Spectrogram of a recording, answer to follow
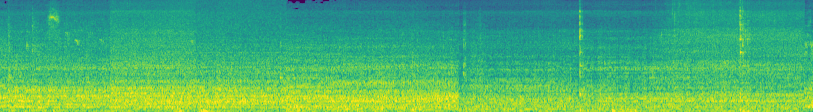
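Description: Sel roti dough frying in a pan of hot oil: a steady sizzle that drops a little about nine seconds in, with a few light clinks of the cooking stick and utensils.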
